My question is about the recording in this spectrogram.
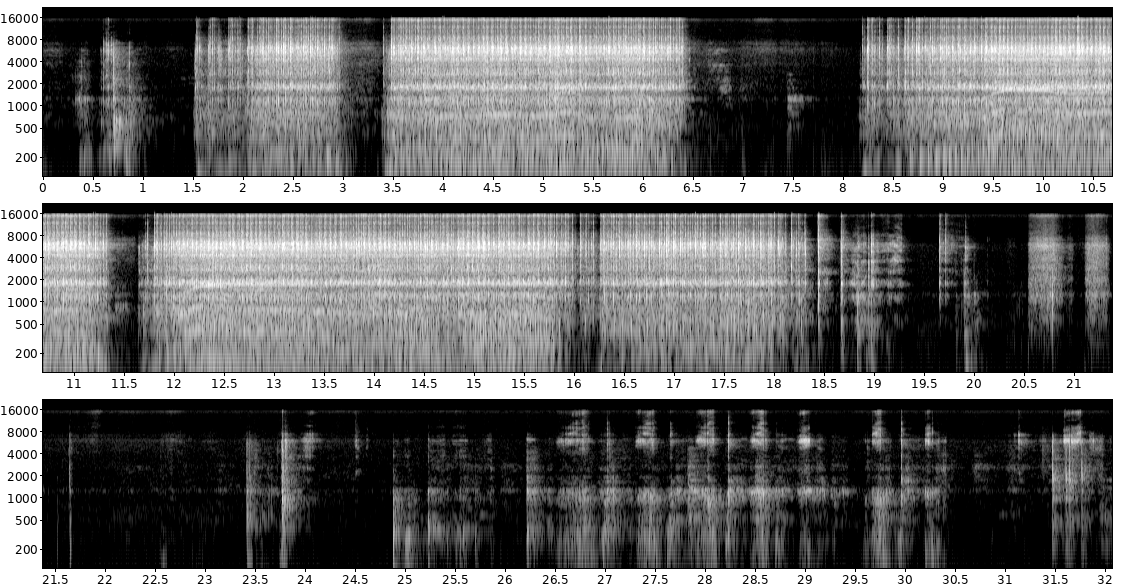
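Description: Sewing machine stitching a pajama cuff in several runs of a few seconds each, the longest about seven seconds, with short pauses between them. It stops a little past the middle, and after that come only light clicks and the handling of fabric.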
